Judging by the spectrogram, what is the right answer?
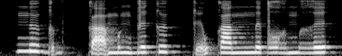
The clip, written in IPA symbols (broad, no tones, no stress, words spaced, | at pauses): nʉ ɡə̰dkːa̰ mɵŋdekʉ kːḛwkanːedʁʷə̤ mə̤e̯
